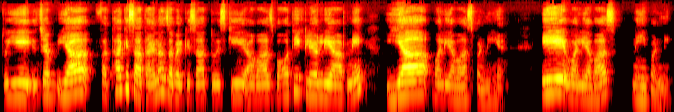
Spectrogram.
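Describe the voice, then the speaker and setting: A woman teaching a recorded Quran recitation lesson who slows down to model correct and wrong pronunciations, with earnest, admonishing asides. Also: medium pitch, a little mellow. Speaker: tajweed teacher.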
